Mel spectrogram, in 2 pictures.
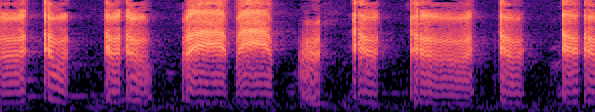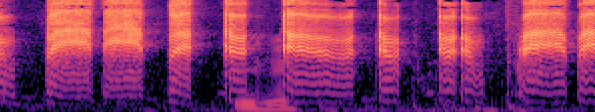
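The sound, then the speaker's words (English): A little baby bird squawks in rapid, repeated bursts, harsh and loud, its chopped rhythmic calls oddly resembling the phrase "baby shark" sung over and over. “It's just a bird making a bird noise, but it's going to sound very, very familiar to you when you hear it.”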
